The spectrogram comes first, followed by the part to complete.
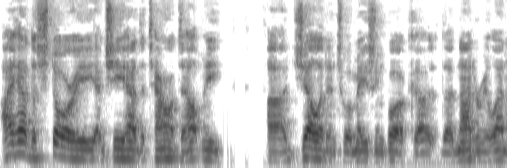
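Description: Speaking at a very fast pace, a man keeps a medium pitch with ordinary pitch variation. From US Midwest, Detroit. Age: 60s. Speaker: radiologist and author. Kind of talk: interview.

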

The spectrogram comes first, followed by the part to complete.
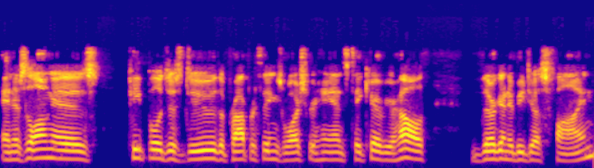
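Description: Speaking at a moderate pace, the man has a normal speaking voice. His pitch is fairly high, and his intonation fairly even. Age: 50s. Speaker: travel industry expert. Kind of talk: interview.

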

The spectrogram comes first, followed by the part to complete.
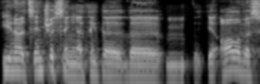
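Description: In a normal speaking voice, the speaker talks at a fairly quick pace with lively intonation over a quiet background. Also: man. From South Africa and Congo, moved to US as refugee child. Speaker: brain-based Enneagram coach. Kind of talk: interview.

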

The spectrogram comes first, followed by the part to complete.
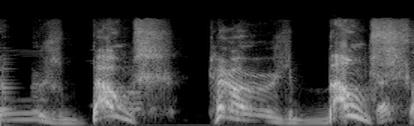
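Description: A man's put-on character voice, high in pitch. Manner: bouncy, playful.

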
